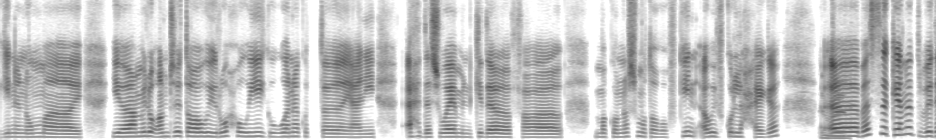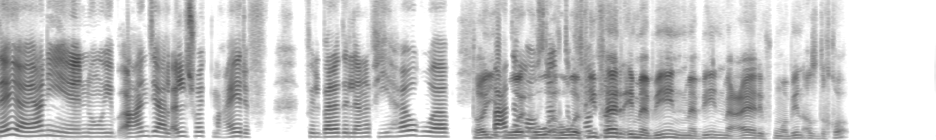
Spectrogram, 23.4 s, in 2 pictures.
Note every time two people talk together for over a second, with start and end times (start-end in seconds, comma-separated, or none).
18.1-19.4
